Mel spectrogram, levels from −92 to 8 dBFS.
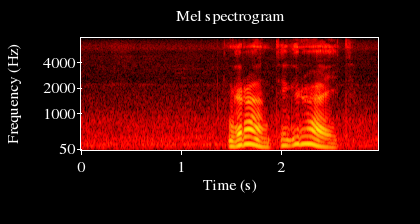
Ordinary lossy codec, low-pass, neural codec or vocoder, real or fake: none; none; none; real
